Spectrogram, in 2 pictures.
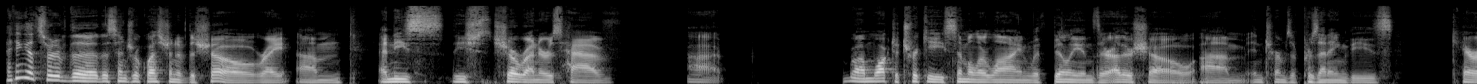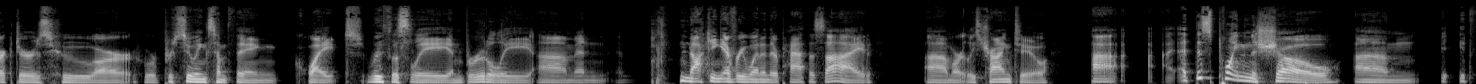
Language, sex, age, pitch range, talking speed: English, male, 20-39, 95-120 Hz, 145 wpm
